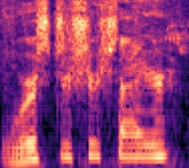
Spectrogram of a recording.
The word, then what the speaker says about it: Worcestershire: It's actually pronounced Worcestershire.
